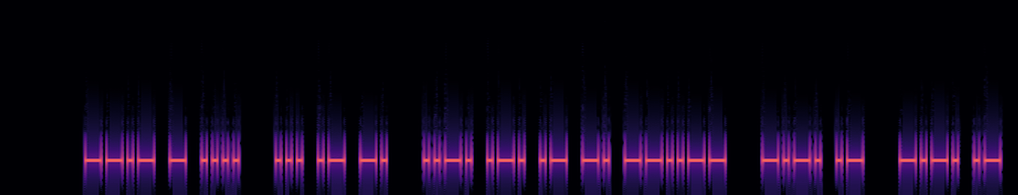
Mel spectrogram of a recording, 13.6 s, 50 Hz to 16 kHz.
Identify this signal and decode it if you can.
Morse code, heard as a keyed tone, about 17 wpm, 700 Hz. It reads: QTH SAN FRAN, CA CA
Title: Speed-Racing Common QSO Phrases Encore - 17wpm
